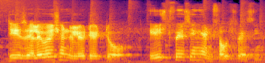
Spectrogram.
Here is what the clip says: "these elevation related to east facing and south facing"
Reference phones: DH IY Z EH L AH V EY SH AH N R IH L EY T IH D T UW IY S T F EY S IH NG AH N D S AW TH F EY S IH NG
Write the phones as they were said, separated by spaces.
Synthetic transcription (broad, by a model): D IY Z EH L AH V EY SH AH N R IH L EY T IH D T UW IY S T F EY S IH NG AH N D S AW T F EY S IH NG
